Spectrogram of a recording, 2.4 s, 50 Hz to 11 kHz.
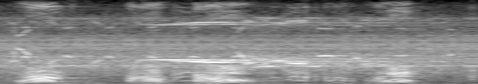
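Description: Dogs bark in the 1996 point-and-click video game Broken Sword, four or five distinct yapping barks in an uneven rhythm, moderately close and fairly faint, with no talking.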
